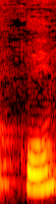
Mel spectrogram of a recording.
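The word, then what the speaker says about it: comb: इसको कोम नहीं बोलना क्योंकि बी साइलेंट होता है।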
